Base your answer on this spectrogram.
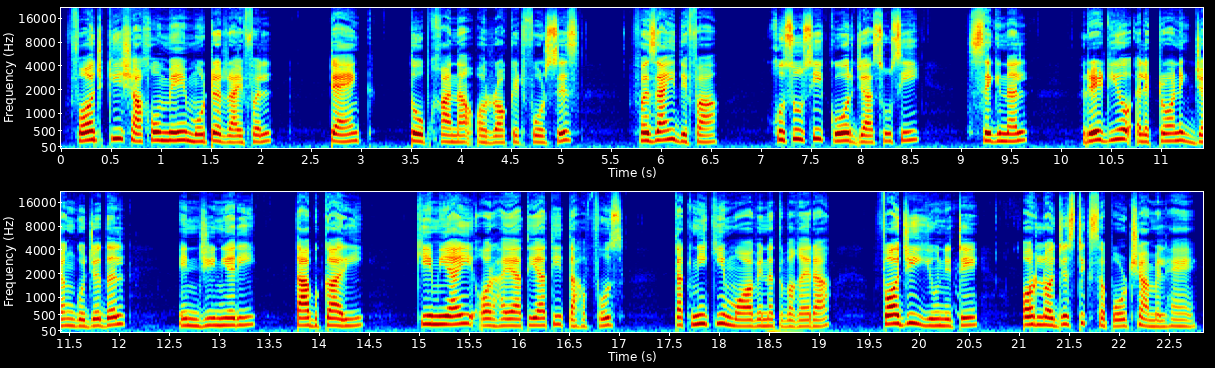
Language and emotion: Urdu, neutral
